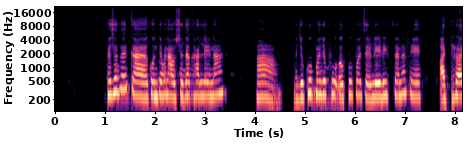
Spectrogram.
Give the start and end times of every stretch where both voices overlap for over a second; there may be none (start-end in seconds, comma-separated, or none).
1.2-3.1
